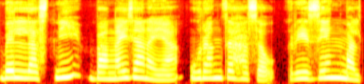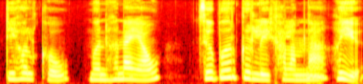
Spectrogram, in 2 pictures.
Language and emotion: Bodo, neutral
